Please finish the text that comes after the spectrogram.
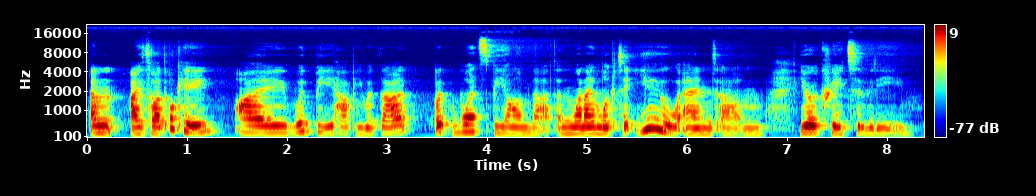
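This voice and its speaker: Reflective woman interviewer, medium pitch. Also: steady tone, measured pace.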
